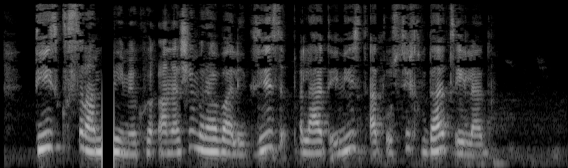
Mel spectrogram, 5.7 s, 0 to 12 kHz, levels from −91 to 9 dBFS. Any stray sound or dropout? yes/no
yes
